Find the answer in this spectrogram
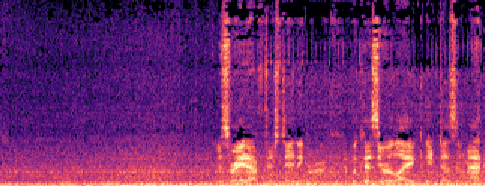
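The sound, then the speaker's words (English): Steady low road rumble from inside a car driving through a snowstorm in winter, recorded on an iPhone, fills the whole clip, a constant dense drone beneath a person talking over it. “Sorry about the road noise, and he said I could share this with you.”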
